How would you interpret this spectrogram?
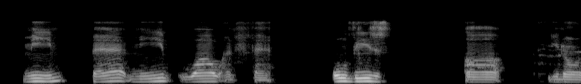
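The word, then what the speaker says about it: ف: Fa, pronounced from the edge of the upper front teeth and the wet part of the lower lip. So fa comes out when the edge of the top front teeth touches the inside of the bottom lip.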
